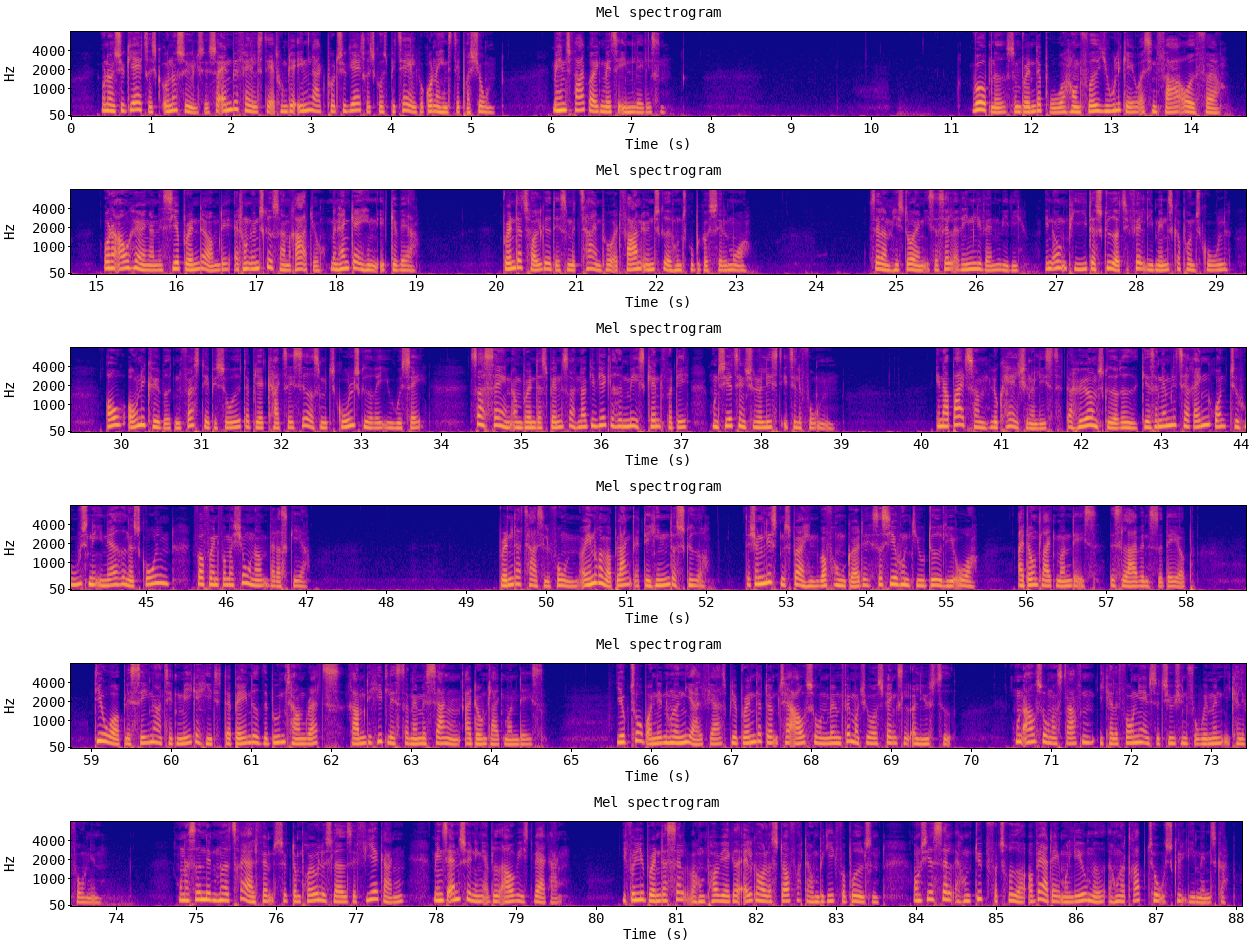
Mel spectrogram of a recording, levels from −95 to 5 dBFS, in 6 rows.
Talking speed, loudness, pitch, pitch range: 195 wpm, -22 LUFS, 195 Hz, 175-220 Hz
